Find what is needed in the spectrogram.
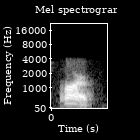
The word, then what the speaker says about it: Favre: Speaking of quarterbacks going into the Hall of Fame, there's a guy in 2 weeks, I mentioned him, number four, his name's Favre, that's how it's pronounced, Favre.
